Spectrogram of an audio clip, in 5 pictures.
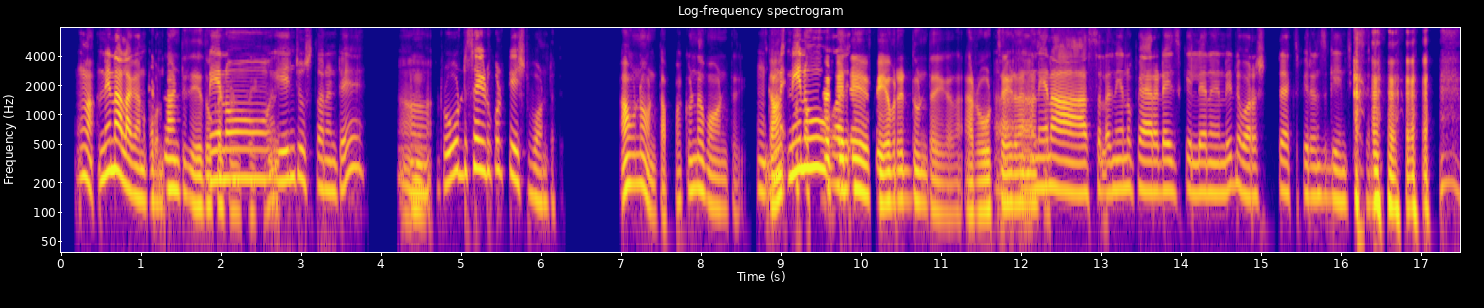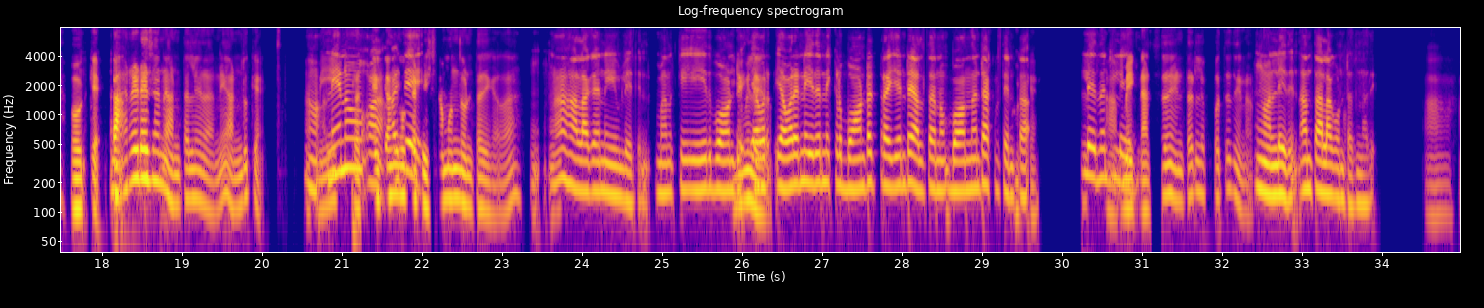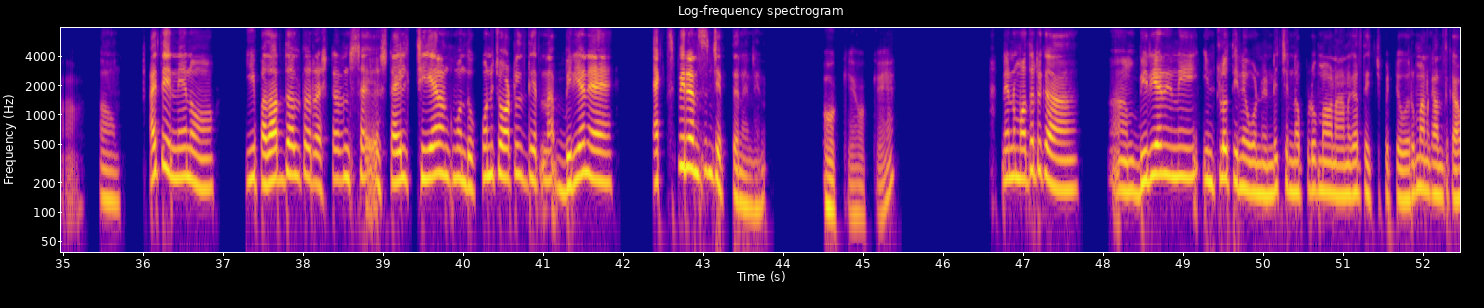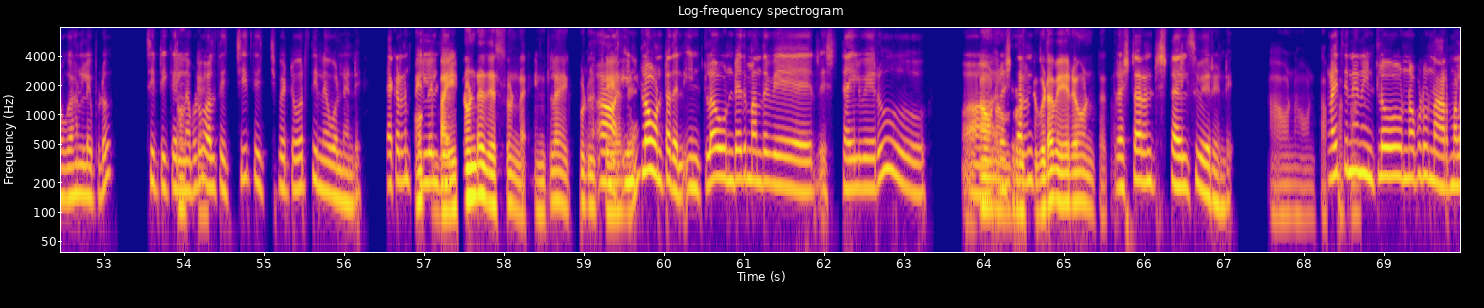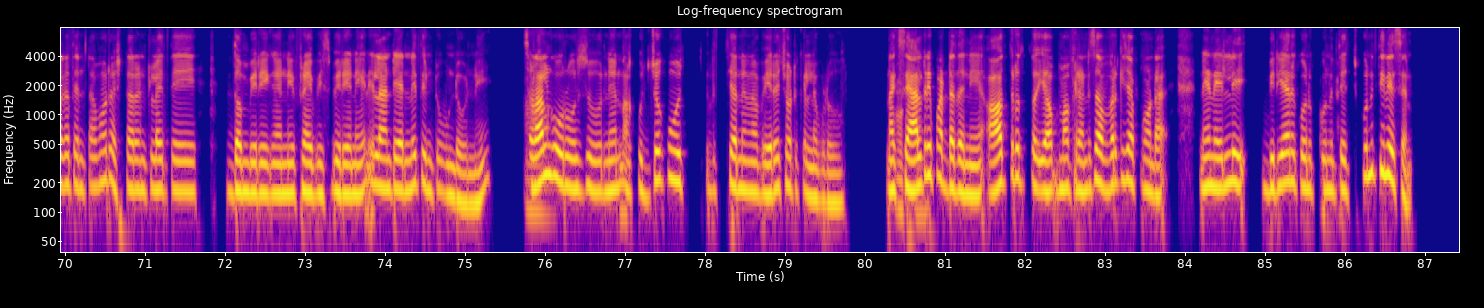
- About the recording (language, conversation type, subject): Telugu, podcast, సాధారణ పదార్థాలతో ఇంట్లోనే రెస్టారెంట్‌లాంటి రుచి ఎలా తీసుకురాగలరు?
- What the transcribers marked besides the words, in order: in English: "సైడ్"; in English: "టేస్ట్"; other background noise; in English: "ఫేవరెట్‌దుంటాయి"; in English: "రోడ్ సైడ్‌దన్నా"; in English: "వరస్ట్ ఎక్స్పీరియన్స్ గెయిన్"; laugh; lip smack; tapping; in English: "ట్రై"; in English: "రెస్టారెంట్ స్టై స్టైల్"; in English: "ఎక్స్‌పీరియన్స్‌ని"; in English: "సిటీకెళ్ళినప్పుడు"; in English: "స్టైల్"; in English: "రెస్టారెంట్"; in English: "రెస్టారెంట్ స్టైల్స్"; in English: "నార్మల్‌గా"; in English: "రెస్టారెంట్‌లో"; in English: "ఫ్రై పీస్"; in English: "సడెన్‌గ"; in English: "శాలరీ"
